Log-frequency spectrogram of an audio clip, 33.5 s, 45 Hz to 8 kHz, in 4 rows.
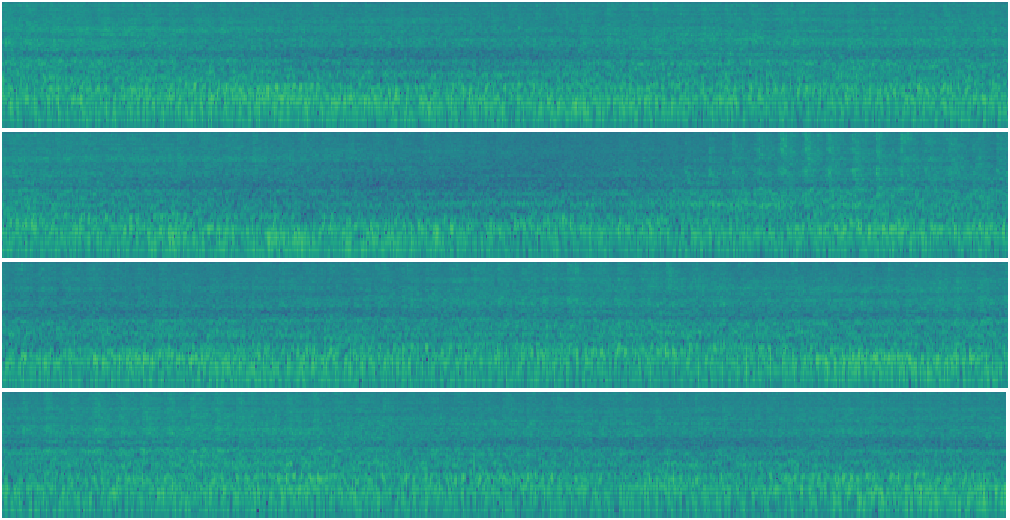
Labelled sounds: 5.6	5.9	vessel noise, 1.9 to 2.1 kHz

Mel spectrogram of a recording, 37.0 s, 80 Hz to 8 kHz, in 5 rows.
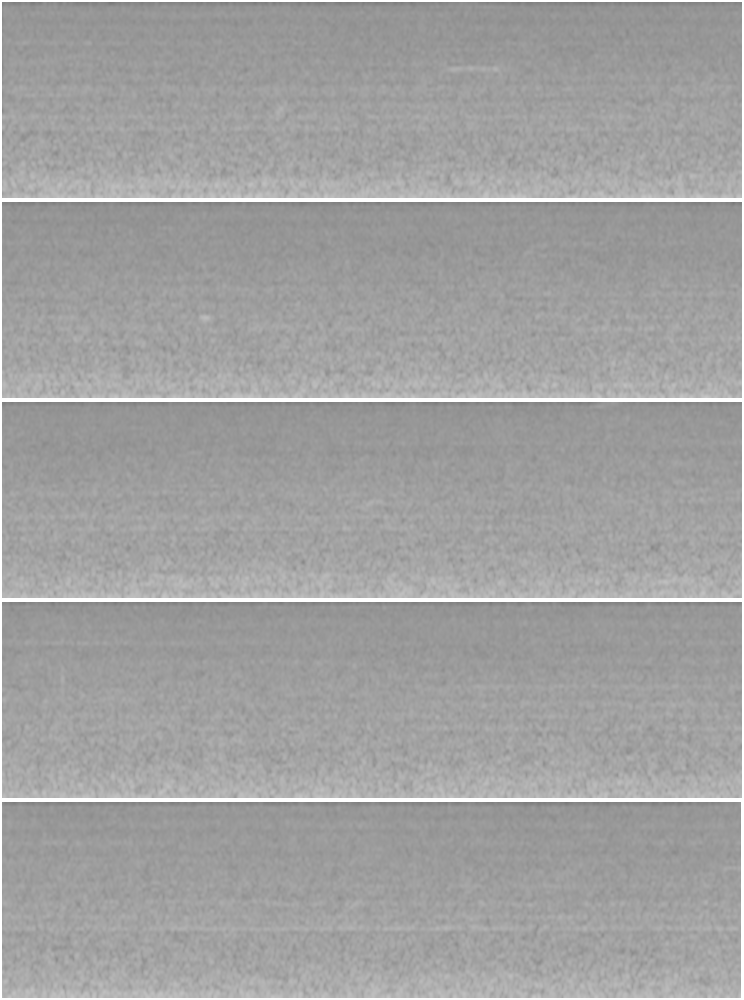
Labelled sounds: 20.6	21.0	killer whale, 6.6 to 7.9 kHz

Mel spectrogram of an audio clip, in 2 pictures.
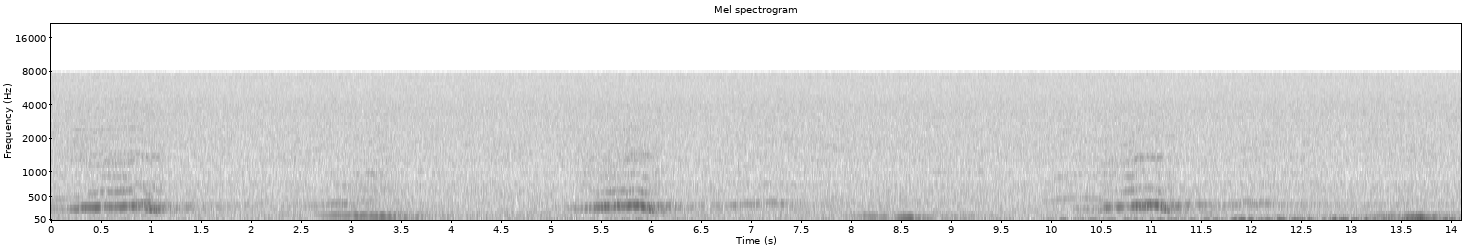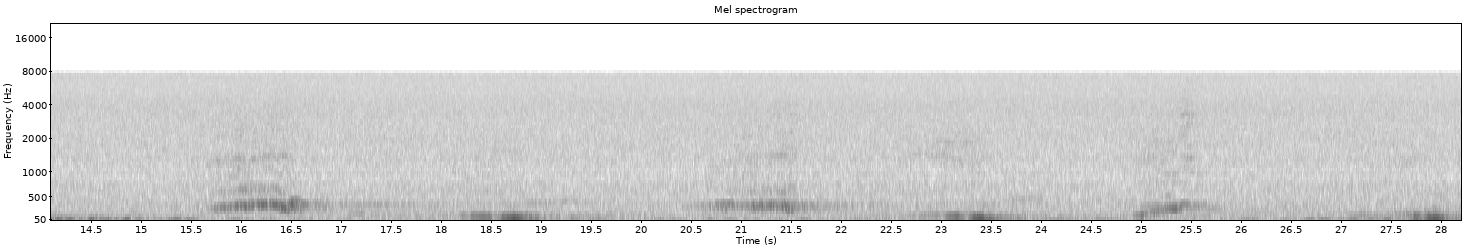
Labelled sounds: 10.8	11.2	humpback whale, 1.2 to 1.4 kHz

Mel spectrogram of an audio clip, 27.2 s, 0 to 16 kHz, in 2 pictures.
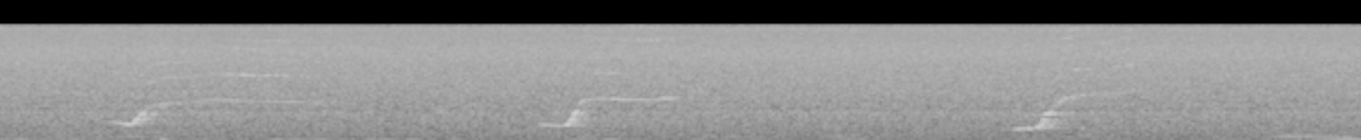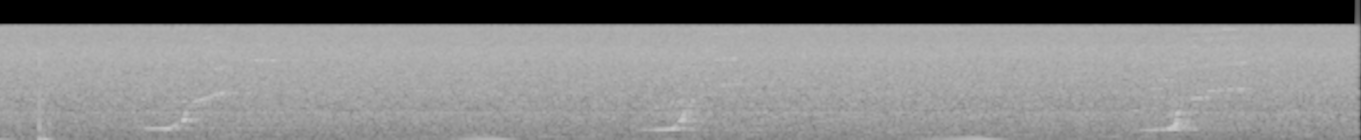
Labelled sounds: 2.0	2.6	humpback whale, 0.99 to 2.2 kHz
5.8	6.6	humpback whale, 0.96 to 5.6 kHz
10.6	10.9	humpback whale, 0.90 to 1.2 kHz
15.5	16.0	humpback whale, 0.86 to 1.4 kHz
25.9	26.1	humpback whale, 2.8 to 3.0 kHz

